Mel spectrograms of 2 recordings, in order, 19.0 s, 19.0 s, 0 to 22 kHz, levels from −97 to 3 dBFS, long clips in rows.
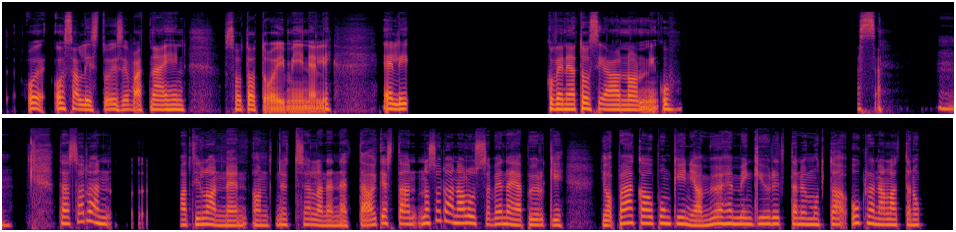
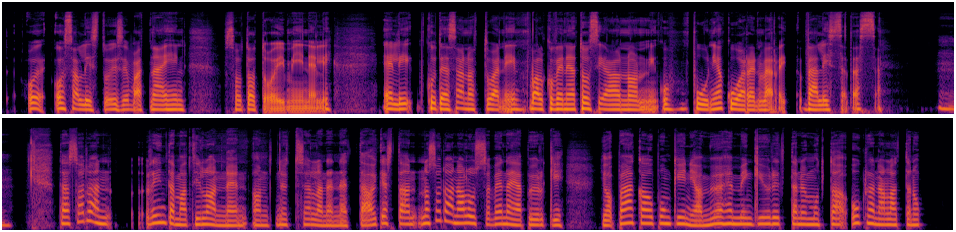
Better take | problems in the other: second | audio cutting out; at 4 s for 1.5 s, at 7 s for 2 s and at 11 s

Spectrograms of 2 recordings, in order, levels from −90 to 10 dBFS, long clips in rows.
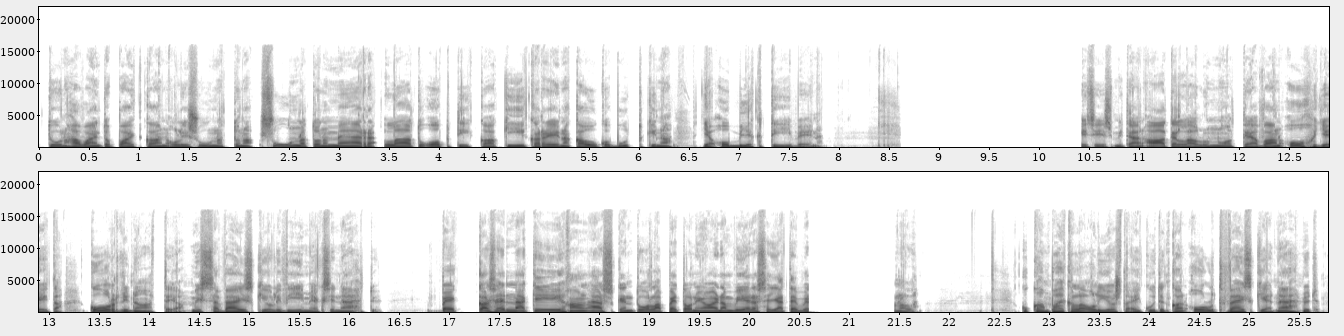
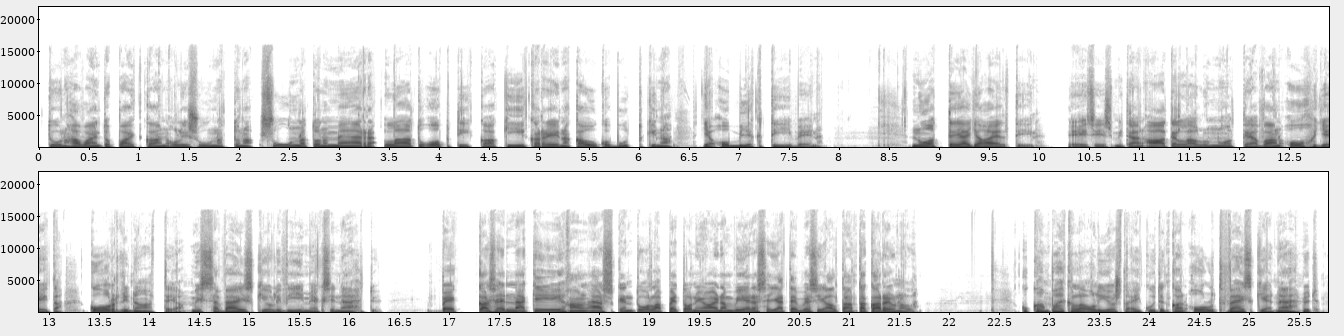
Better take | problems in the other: second | audio cutting out; at 8.5 s for 2 s and at 21 s for 1 s

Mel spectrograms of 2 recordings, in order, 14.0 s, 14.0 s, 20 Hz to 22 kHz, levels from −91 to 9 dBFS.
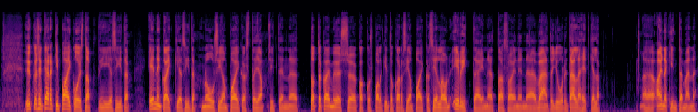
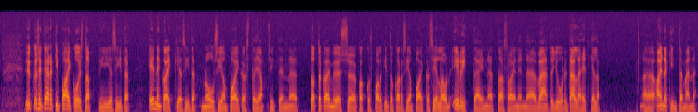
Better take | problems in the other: first | hiss; faint; throughout; 20 dB below the speech

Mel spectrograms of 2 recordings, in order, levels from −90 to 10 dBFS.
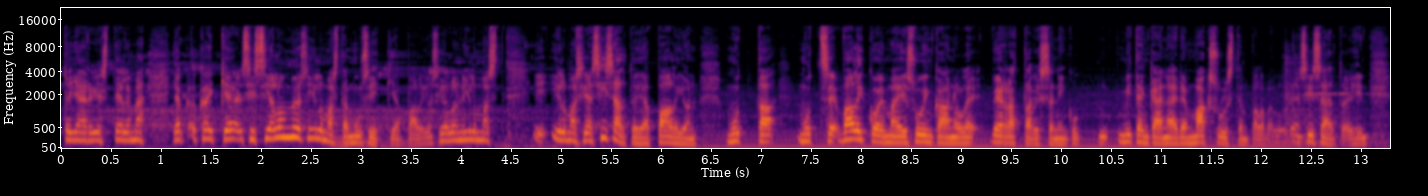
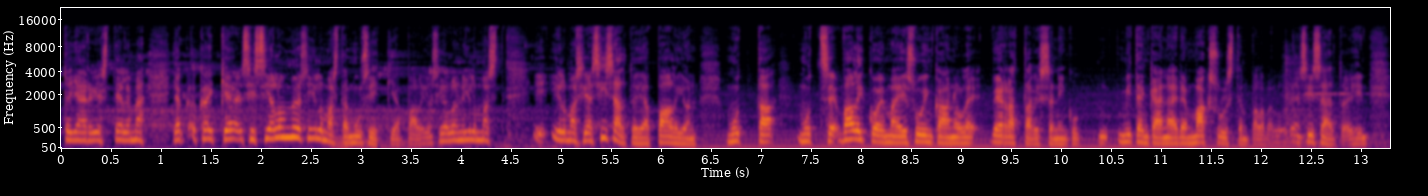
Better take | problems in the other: neither | household noises; faint; throughout; 20 dB below the speech; the same in both

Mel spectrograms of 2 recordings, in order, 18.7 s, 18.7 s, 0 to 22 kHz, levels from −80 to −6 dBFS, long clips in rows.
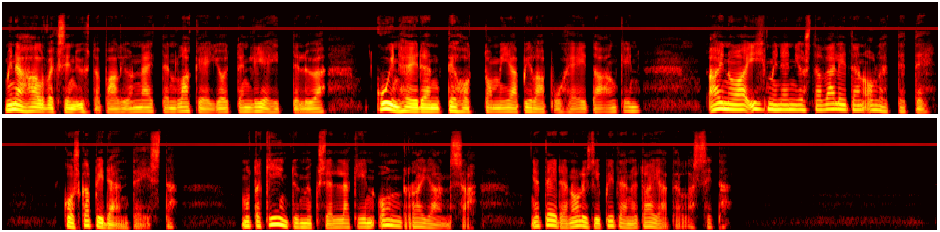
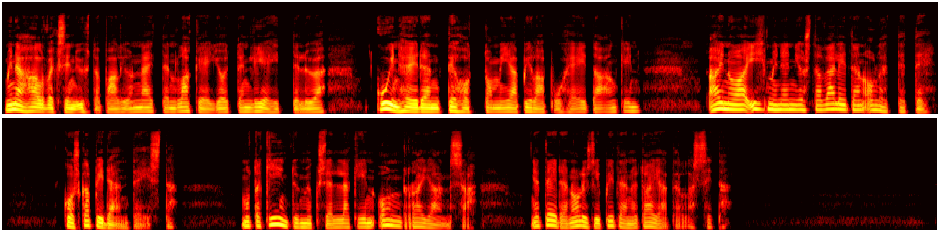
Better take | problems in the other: second | high-pitched whine; faint; throughout; 8 kHz, 25 dB below the speech

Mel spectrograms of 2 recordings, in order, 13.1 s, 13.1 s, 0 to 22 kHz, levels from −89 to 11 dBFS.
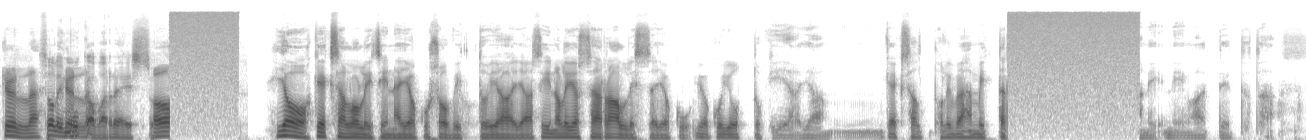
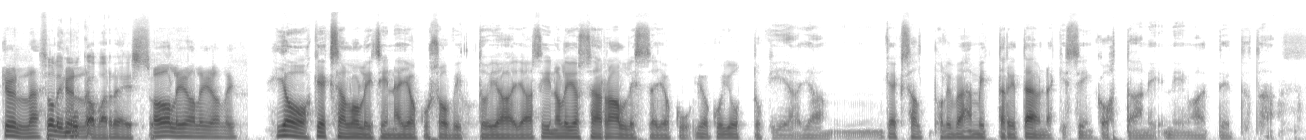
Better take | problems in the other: second | audio cutting out; filled with static; at 1.5 s for 0.5 s and at 10 s for 1.5 s

